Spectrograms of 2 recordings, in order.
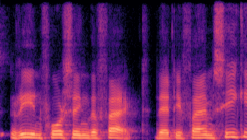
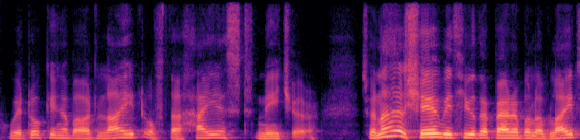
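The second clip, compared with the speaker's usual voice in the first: ordinary talk, nothing marked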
